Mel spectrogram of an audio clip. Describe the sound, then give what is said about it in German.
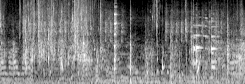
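Women wash dishes on a Sunday morning: running water trickles and splashes steadily while dishes clink and clatter at irregular moments, sharp bright knocks standing out over the continuous wash of liquid. “Die Frauen spülen Geschirr und kümmern sich um das Essen.”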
